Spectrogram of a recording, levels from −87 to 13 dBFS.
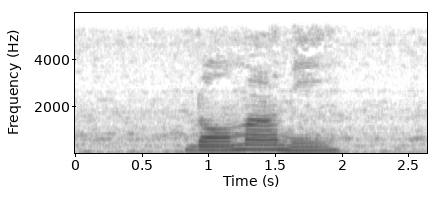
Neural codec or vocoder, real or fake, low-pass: none; real; 5.4 kHz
